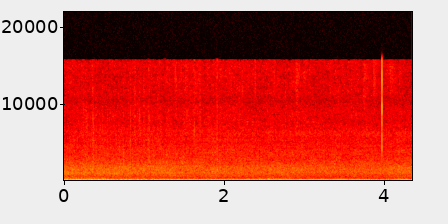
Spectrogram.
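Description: Steady low drone inside the cabin of a JAC T50 CVT, its 1.6 DOHC 16V engine running as the car slows. The engine keeps running: the start-stop system does not cut in.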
